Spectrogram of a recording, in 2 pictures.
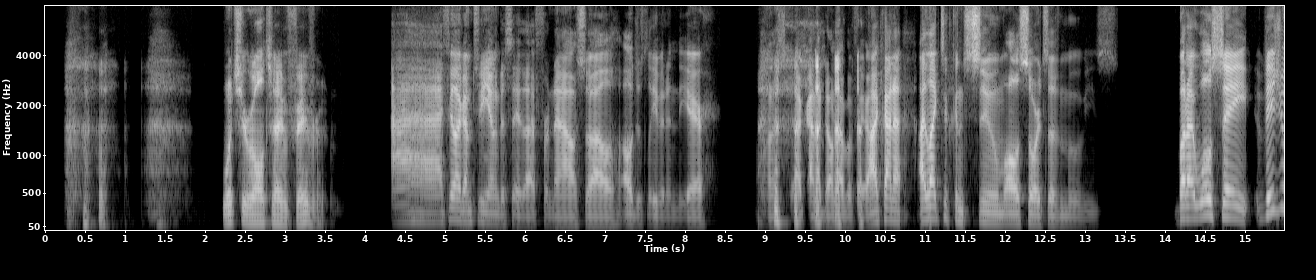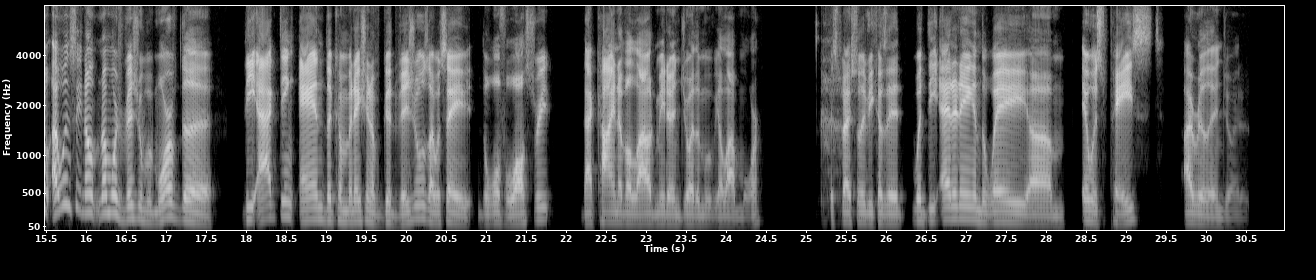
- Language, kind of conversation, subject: English, unstructured, How should I weigh visual effects versus storytelling and acting?
- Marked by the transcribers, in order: laugh; laugh; other background noise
